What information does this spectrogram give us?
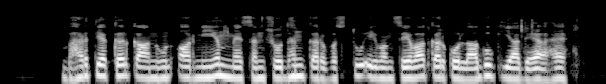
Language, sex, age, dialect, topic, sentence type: Hindi, male, 18-24, Garhwali, banking, statement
